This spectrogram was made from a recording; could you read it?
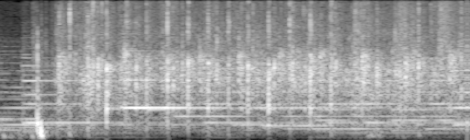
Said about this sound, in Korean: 자 주님께 영광의 박수를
